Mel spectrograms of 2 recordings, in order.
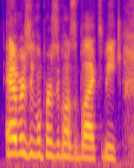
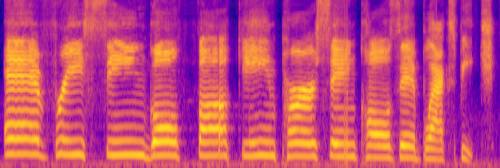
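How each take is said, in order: First: Said in the usual way. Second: Every word laid down slowly; slow emphasis. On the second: Real, not acted. Telling chat what it's called, slowly and firmly. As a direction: drag it out to hammer the point. Driving the point home.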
